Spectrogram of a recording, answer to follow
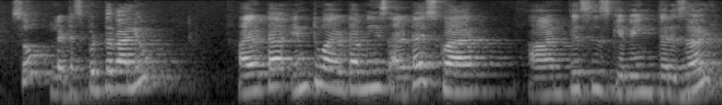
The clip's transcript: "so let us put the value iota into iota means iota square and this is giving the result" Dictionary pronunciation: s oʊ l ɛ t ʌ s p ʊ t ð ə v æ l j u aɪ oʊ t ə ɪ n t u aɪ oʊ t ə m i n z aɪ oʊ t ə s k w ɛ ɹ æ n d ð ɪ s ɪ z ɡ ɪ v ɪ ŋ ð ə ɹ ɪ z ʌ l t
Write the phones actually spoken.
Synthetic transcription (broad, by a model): s oʊ l ɛ t ʌ s p ʊ t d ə v æ l j u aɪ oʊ t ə ɪ n t u aɪ oʊ t ə m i z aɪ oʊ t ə s k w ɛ ɹ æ n d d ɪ s ɪ z ɡ ɪ v ɪ ŋ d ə ɹ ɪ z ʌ l t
